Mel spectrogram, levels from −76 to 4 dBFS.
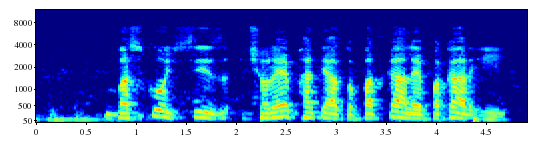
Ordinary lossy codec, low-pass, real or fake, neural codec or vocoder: AAC, 48 kbps; 7.2 kHz; real; none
